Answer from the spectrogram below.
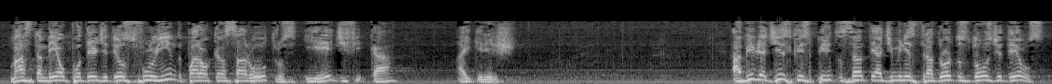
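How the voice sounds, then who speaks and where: Brazilian pastor preaching hard, high bright voice, low hum behind. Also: male voice, in a large hall, lo-fi sound. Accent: Brazilian Portuguese. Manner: preaching with fervent exclamations, tells a story with quoted dialogue. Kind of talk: sermon.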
